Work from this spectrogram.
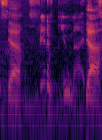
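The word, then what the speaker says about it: Bjuna: Looks like we have a Fate of Bungia casted on the Demigryph Knights. Yeah. I don't know the name of the spell. Yeah. Fate of Buna, Yeah, is how it's yeah.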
